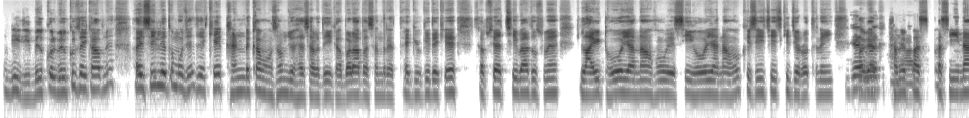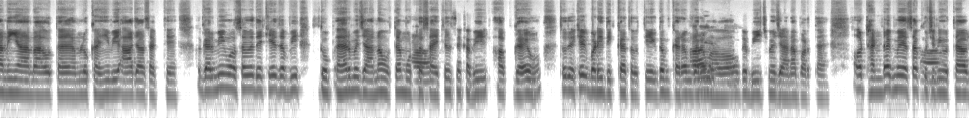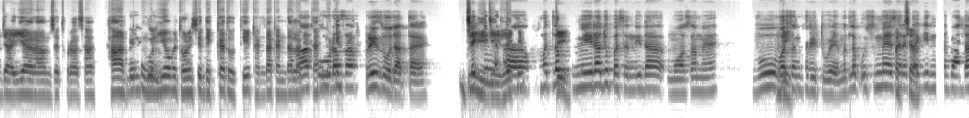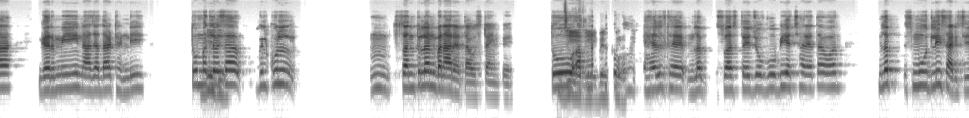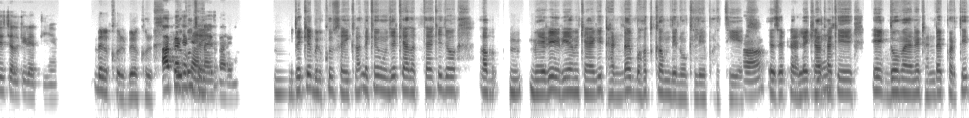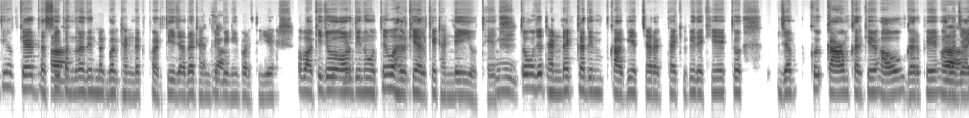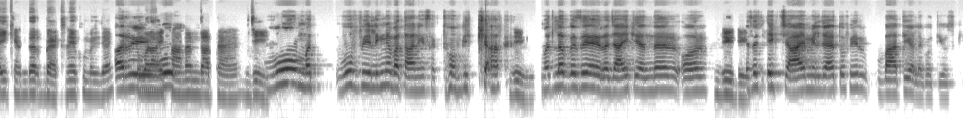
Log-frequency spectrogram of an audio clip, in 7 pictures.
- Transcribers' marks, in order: in English: "फ्रीज़"; in English: "टाइम"; unintelligible speech; in English: "हेल्थ"; in English: "स्मूथली"; in English: "एरिया"; in English: "ओके"; in English: "फीलिंग"; laughing while speaking: "सकता हूँ कि क्या"
- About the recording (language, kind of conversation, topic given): Hindi, unstructured, आपको सबसे अच्छा कौन सा मौसम लगता है और क्यों?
